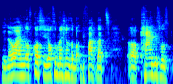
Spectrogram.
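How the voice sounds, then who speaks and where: Her fairly low, steady voice moves fast with a sharp edge. She's a reality TV recap host, chatting casually with sass, gossip and slang while performing the quotes she comments on.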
